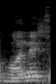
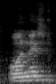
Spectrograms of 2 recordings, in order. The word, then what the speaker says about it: honest: जैसे हम लोग बोलते हैं हॉनेस्ट, HONEST, इसको हॉनेस्ट न पढ़ के हम लोग क्या पढ़ते हैं, ऑनेस्ट पढ़ते हैं।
